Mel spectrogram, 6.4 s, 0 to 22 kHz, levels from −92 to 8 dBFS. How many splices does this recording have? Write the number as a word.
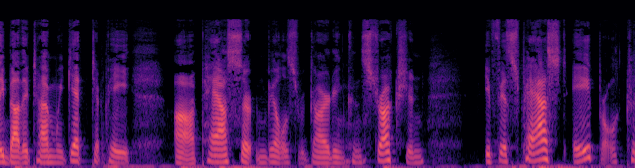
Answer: zero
